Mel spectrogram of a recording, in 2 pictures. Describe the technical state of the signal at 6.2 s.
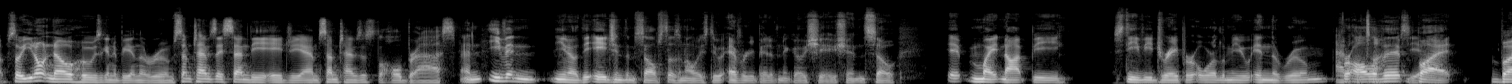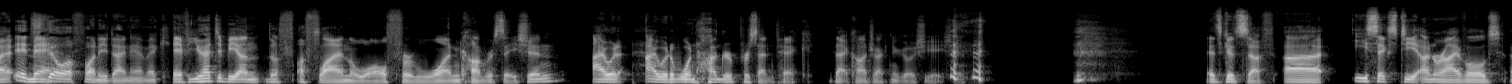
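At 6.2 s the speech signal is intact, with no audible fault at that moment.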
